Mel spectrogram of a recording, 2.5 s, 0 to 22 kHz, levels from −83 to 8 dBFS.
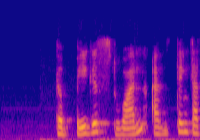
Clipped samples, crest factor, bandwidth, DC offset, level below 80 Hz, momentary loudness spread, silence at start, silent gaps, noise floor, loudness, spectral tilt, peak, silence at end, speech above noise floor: under 0.1%; 16 dB; 7.4 kHz; under 0.1%; -48 dBFS; 6 LU; 0.55 s; none; -54 dBFS; -20 LUFS; -5.5 dB/octave; -4 dBFS; 0 s; 35 dB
